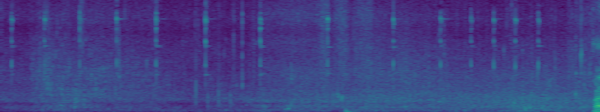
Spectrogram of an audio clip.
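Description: Gentle seawater lapping against a stone harbour wall, with a faint, regular light ticking over it and a soft knock about three and a half seconds in.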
